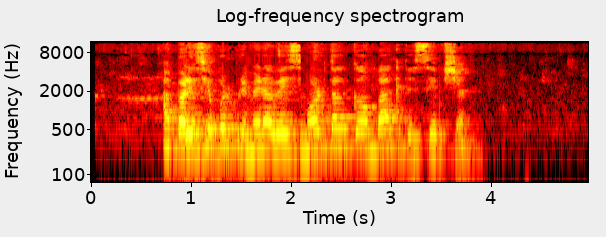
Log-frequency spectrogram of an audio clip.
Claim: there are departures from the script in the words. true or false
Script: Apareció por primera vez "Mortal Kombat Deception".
false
